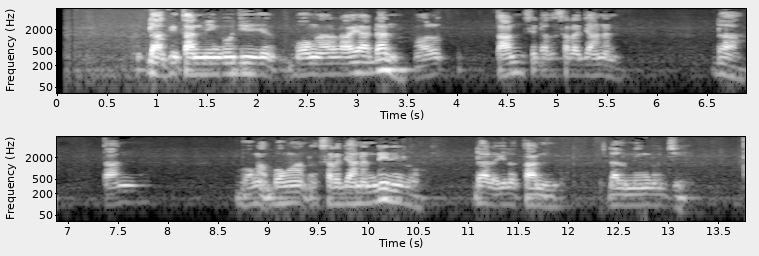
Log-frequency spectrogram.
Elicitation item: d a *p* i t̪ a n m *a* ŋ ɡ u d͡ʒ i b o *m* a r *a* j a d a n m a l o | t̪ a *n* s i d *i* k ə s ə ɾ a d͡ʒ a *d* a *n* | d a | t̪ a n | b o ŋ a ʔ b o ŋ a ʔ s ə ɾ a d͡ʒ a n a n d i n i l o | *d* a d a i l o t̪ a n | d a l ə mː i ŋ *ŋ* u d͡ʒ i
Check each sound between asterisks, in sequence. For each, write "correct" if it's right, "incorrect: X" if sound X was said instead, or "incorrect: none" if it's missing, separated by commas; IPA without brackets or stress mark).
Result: incorrect: k, incorrect: i, incorrect: ŋ, correct, correct, incorrect: a, incorrect: n, correct, correct, incorrect: ɡ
